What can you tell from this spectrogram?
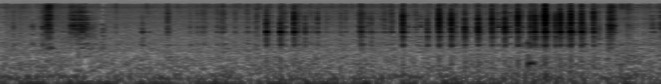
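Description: Faint, quick ticking and scratching of a silver pencil's tip dabbed and drawn along the edge of a plastic scale model, several small strokes a second starting about two and a half seconds in.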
